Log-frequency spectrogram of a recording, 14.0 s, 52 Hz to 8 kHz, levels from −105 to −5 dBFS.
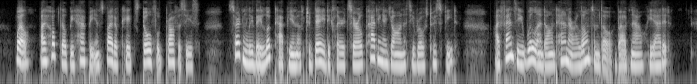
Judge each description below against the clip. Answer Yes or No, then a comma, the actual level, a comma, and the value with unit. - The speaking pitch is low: No, medium, 170 Hz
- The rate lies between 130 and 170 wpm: No, average, 185 wpm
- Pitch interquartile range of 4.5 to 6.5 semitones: No, average, 4.1 semitones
